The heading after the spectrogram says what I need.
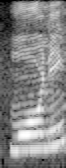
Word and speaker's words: mourning: Mourning, que tem o mesmo sentido, mesma pronúncia de morning aqui, que quer dizer funeral.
